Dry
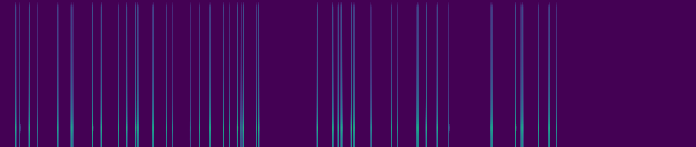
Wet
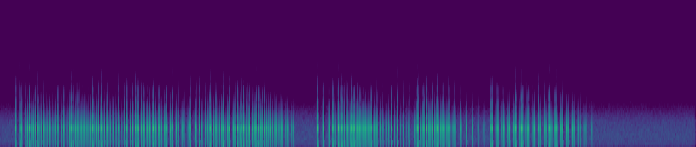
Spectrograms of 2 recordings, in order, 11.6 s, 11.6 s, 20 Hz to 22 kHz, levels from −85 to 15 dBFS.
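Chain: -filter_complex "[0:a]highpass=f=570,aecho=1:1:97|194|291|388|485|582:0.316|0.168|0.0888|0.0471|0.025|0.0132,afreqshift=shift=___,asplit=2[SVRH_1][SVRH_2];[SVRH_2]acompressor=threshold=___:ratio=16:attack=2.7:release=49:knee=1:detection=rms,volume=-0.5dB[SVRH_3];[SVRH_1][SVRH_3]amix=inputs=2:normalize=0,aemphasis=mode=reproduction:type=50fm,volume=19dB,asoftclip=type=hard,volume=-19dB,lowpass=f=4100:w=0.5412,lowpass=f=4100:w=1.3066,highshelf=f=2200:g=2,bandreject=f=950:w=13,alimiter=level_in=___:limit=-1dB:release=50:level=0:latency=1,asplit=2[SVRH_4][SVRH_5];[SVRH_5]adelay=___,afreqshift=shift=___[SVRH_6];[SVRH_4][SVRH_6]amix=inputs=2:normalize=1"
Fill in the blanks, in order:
-16, -34dB, 26dB, 3.6, 2.3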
